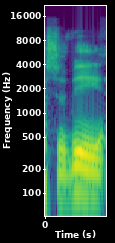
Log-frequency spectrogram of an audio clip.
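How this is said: The name is said with a Spanish pronunciation.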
